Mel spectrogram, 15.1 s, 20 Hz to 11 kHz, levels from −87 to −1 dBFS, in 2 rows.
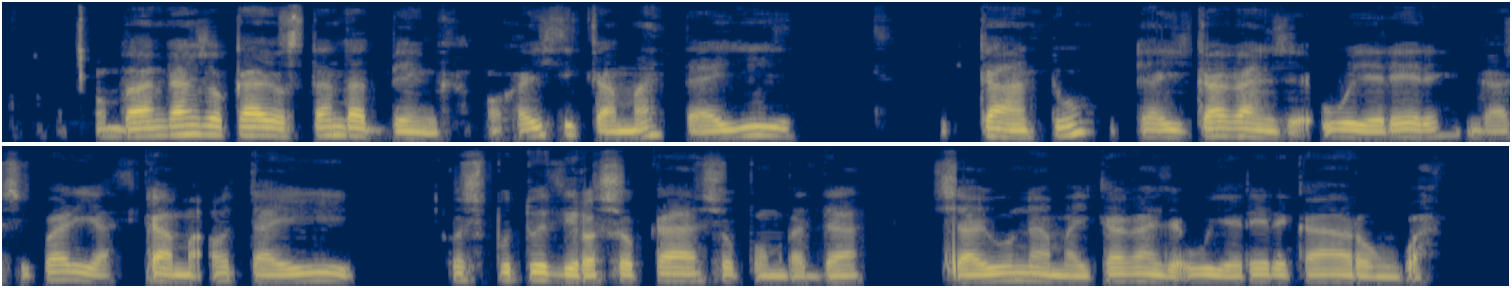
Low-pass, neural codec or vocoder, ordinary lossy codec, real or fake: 9.9 kHz; none; AAC, 32 kbps; real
